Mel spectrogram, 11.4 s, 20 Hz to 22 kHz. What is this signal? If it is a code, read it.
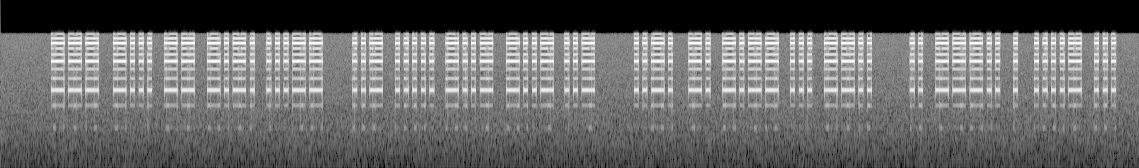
Morse code, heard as a high beeper, hand-sent with a paddle, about 28 wpm, 2900 Hz. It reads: OBMC3 U5XXU FNYSZ I8E4S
